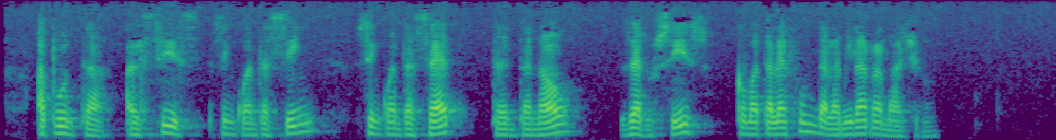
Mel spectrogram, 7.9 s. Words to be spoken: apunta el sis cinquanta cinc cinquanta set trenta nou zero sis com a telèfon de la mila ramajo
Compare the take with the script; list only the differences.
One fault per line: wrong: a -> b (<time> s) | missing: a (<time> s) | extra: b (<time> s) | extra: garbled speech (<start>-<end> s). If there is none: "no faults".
no faults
